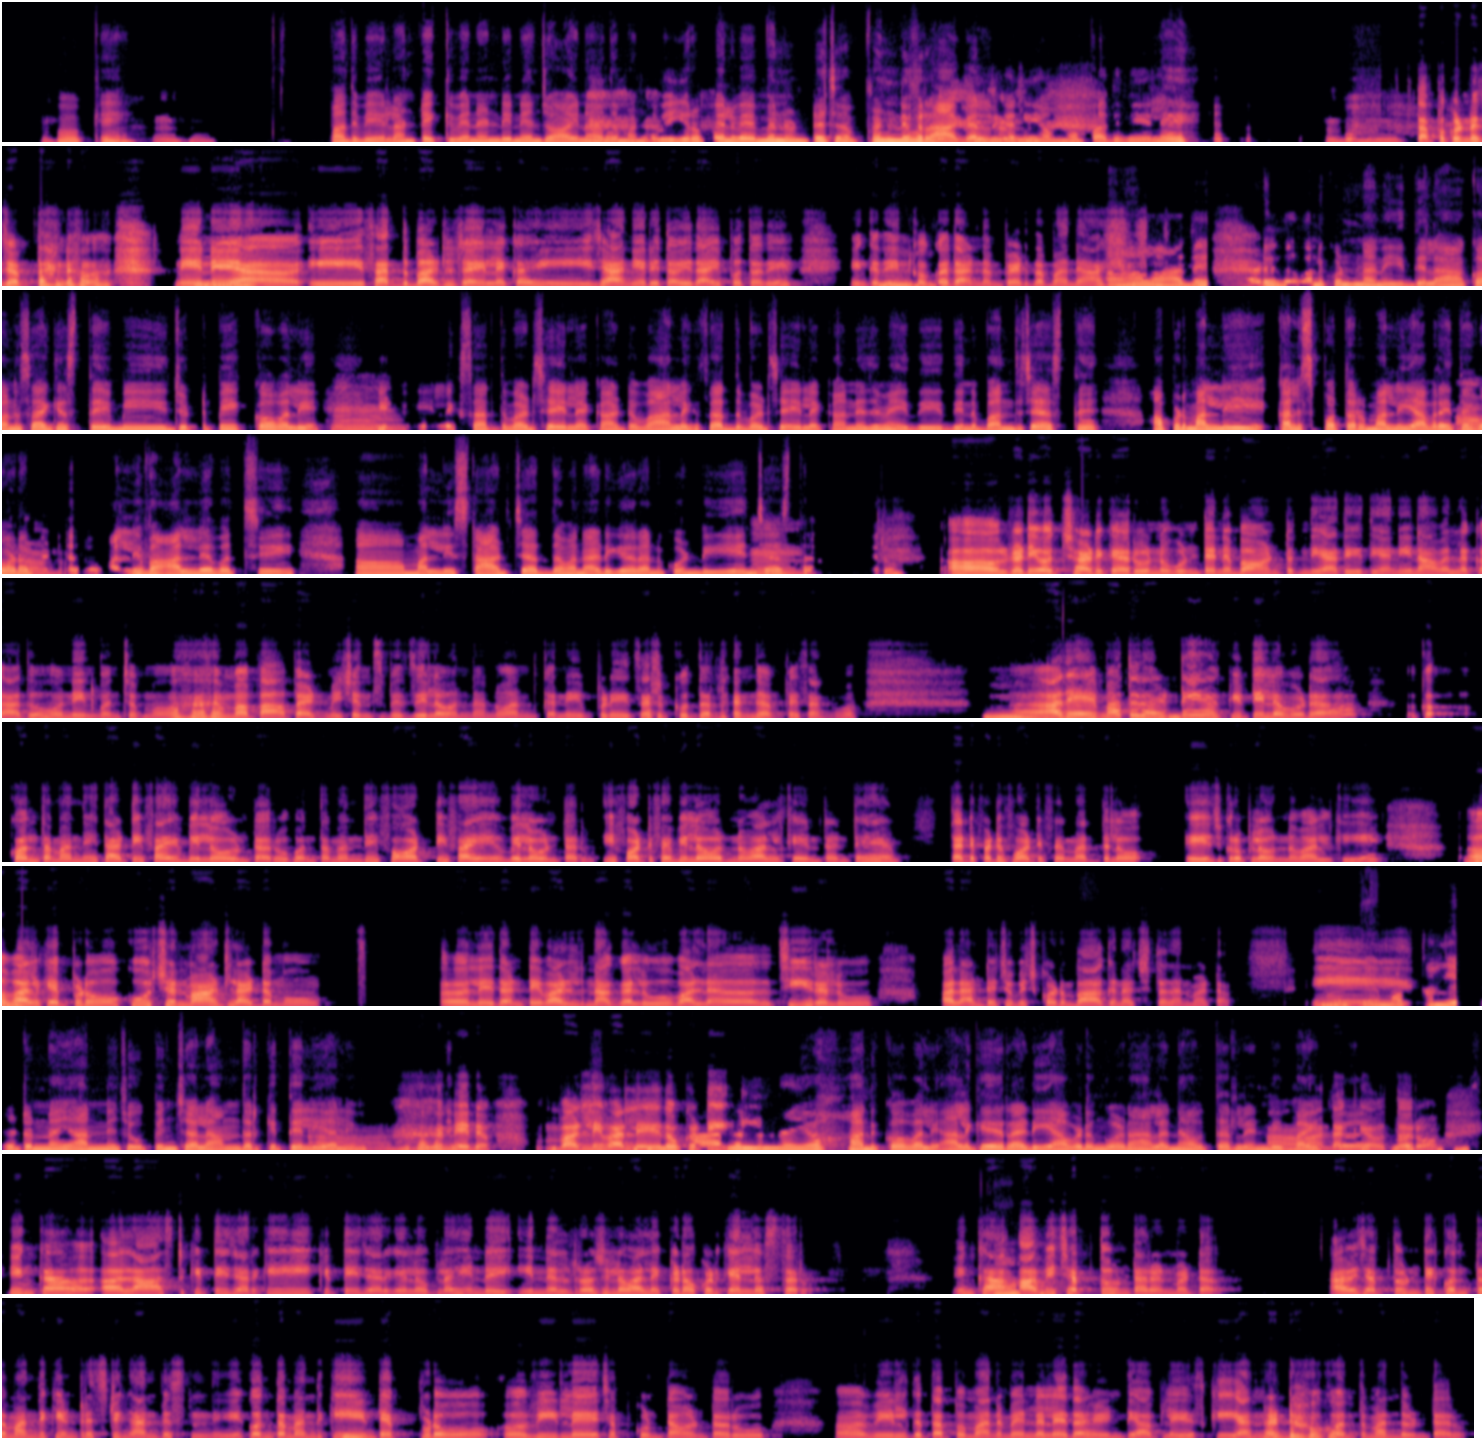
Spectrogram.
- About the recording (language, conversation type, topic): Telugu, podcast, స్నేహితుల గ్రూప్ చాట్‌లో మాటలు గొడవగా మారితే మీరు ఎలా స్పందిస్తారు?
- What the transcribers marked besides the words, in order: tapping; in English: "జాయిన్"; giggle; giggle; giggle; chuckle; giggle; in English: "స్టార్ట్"; in English: "ఆల్రెడీ"; giggle; in English: "అడ్మిషన్స్ బిజీలో"; other background noise; in English: "థర్టీ ఫైవ్ బిలో"; in English: "ఫార్టీ ఫైవ్ బిలో"; in English: "ఫార్టీ ఫైవ్ బిలో"; in English: "థర్టీ ఫైవ్ టు ఫార్టీ ఫైవ్"; in English: "ఏజ్ గ్రూప్‌లో"; lip smack; sniff; giggle; unintelligible speech; giggle; in English: "రెడీ"; in English: "లాస్ట్ కిట్టీ"; in English: "కిట్టీ"; in English: "ఇంట్రెస్టింగ్‌గా"; in English: "ప్లేస్‌కి"; giggle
